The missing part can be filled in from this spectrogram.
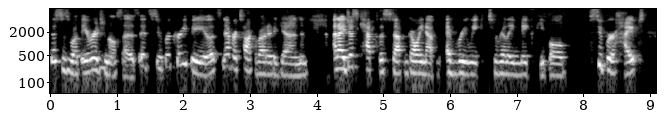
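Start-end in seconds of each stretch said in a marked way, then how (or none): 0.0-3.8 mock, very sarcastic put-on tone. Recalling weekly posts before a book launch, retelling one in a mock-sarcastic tone. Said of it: "I kind of like did a very sarcastic".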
